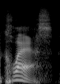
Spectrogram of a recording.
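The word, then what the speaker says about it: Claise: class it was it's spelled c-l-a-i-s-e he actually sent me an email the night that we recorded I got home and he's like no it's my name class so he didn't actually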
